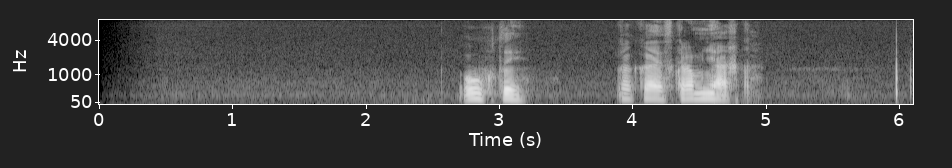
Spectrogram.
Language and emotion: Russian, neutral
